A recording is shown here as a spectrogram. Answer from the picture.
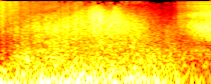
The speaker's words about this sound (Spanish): Al rato se hincha como un globo. Explota.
